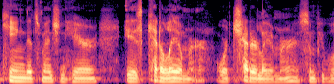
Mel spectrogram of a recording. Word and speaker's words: Chedorlaomer: It's not actually pronounced Chedorlaomer. It's pronounced Chedorlaomer, and we know that because most other historical records of this type of name, it's with a K instead of a CH, right? So it's Chedorlaomer, and he, like I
